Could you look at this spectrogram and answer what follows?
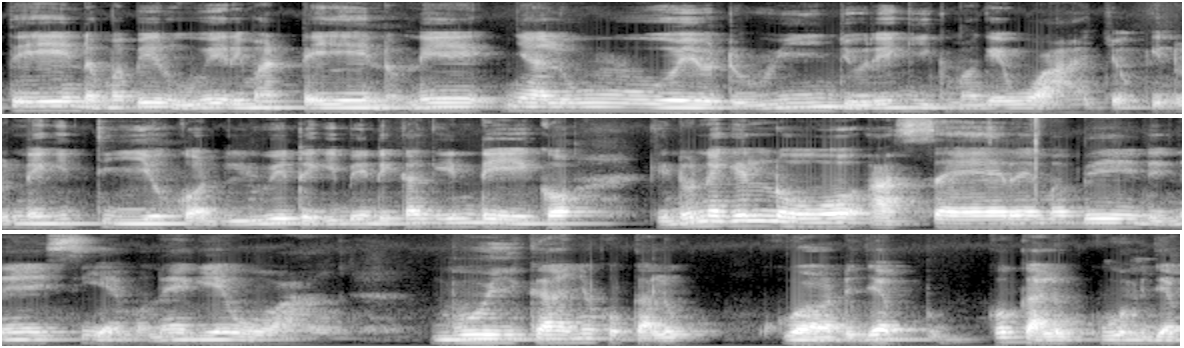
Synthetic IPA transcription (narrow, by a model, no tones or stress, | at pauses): t̪ɪndɔmabeɾoweɾimatɪndɔ̰nɪɲalwwojotowiɲd͡ʒoɾeɡikmaɡɪwa̰t͡ʃɔ̰kendonɛɡɪtijokɔdlweteɡɪbendekaɡɪndɪkɔ | kendonɛɡɪlowɔʔasɛɾɛmabendenɛsɪɛmɔnɛɡɪɛwaŋ | mbojikaɲokkal | ɔdd͡ʒ | kokalokwomd͡ʒa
